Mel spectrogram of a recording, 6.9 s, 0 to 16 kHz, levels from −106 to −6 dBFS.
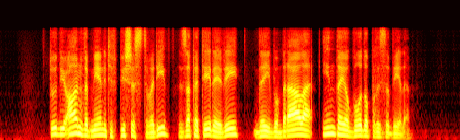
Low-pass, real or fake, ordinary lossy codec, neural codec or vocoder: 7.2 kHz; fake; none; codec, 16 kHz, 0.5 kbps, FunCodec, trained on Chinese and English, 25 frames a second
